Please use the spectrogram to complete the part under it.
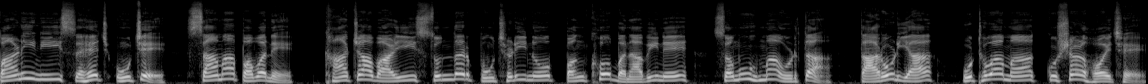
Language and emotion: Gujarati, neutral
